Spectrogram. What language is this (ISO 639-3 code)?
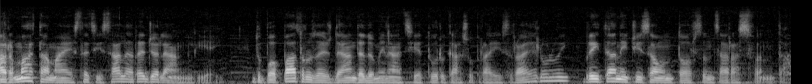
ron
